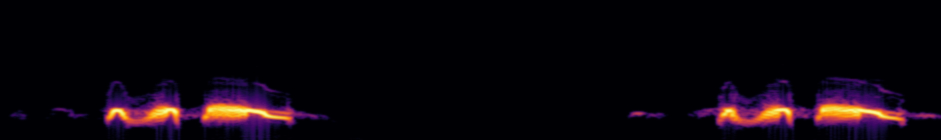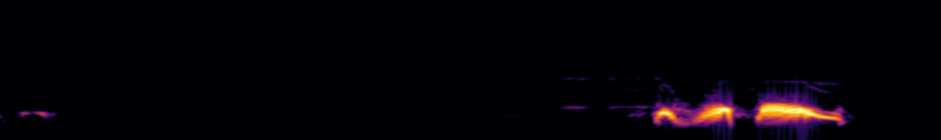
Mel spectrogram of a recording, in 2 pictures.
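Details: Spotted dove in the 'thúc' fighting style meant to stir up wild doves, cooing three low two-part phrases about three and a half seconds apart, each a quavering note followed by a longer falling one, in quiet surroundings.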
